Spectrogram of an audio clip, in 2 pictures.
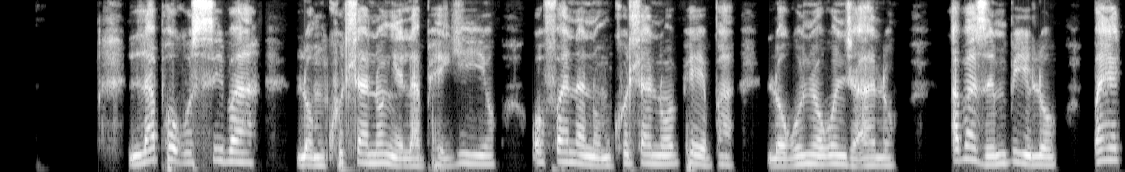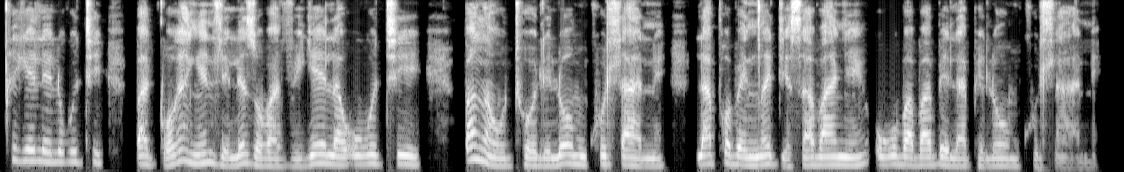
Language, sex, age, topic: North Ndebele, female, 25-35, health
